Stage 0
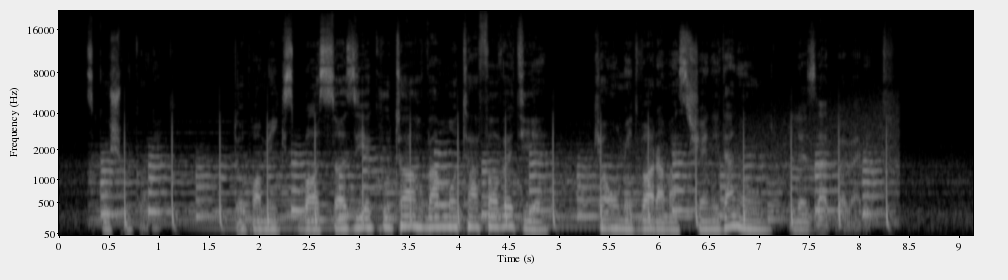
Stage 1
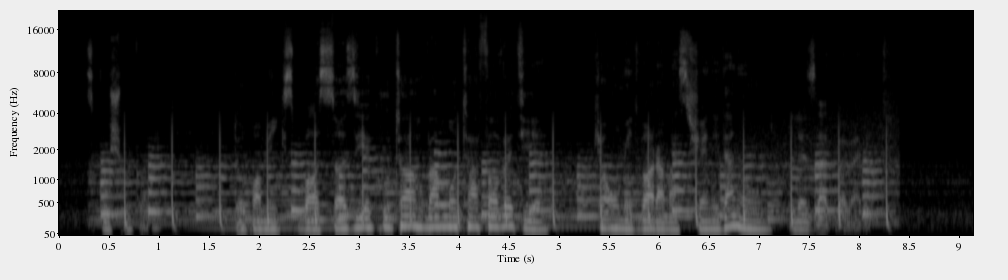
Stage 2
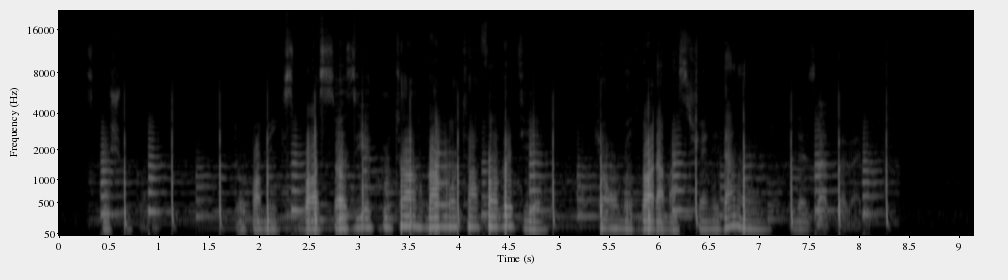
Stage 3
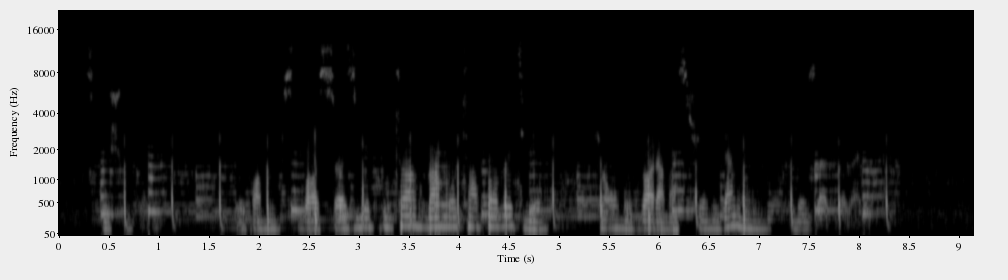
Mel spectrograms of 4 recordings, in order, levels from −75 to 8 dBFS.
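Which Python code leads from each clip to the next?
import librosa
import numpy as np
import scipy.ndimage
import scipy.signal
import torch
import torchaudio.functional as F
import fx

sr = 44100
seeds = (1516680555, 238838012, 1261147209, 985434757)

y1 = fx.peak_eq(x, sr, hz=10000.0, db=-3.5, octaves=0.23)
y1 = y1 * librosa.db_to_amplitude(-8.0)
y2 = fx.cheby_harmonics(y1, sr, harmonics=(3,), levels_db=(-11,), full_scale_db=-21.5)
y2 = y2 * librosa.db_to_amplitude(7.5)
y3 = fx.envelope_sharpen(y2, sr, power=3.0)
y3 = y3 * librosa.db_to_amplitude(1.0)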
